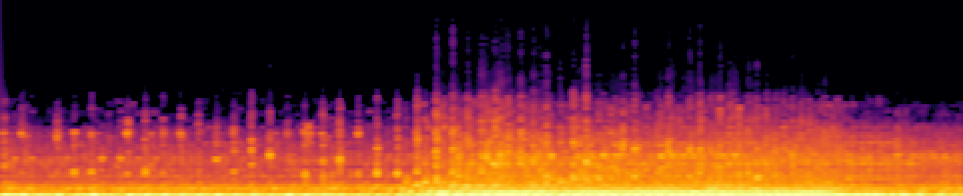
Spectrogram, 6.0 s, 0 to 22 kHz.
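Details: 1975 Harley-Davidson XLH Ironhead Sportster after full rebuild, first short test ride around the block on temporary lawnmower gas tank: loud, lumpy V-twin beat through open pipes, pitch climbing smoothly with revs, no knocks or misses; carb farts probably adjusted out once warm; runs great.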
